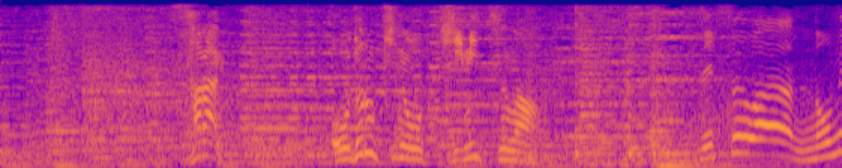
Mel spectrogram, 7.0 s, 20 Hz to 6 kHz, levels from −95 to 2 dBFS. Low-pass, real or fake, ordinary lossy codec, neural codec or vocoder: 5.4 kHz; real; MP3, 32 kbps; none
